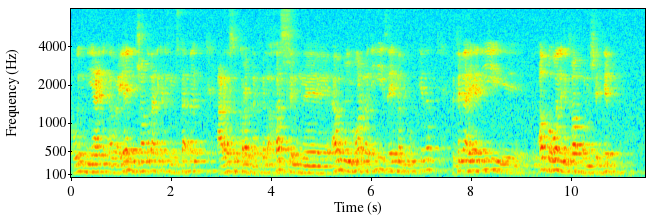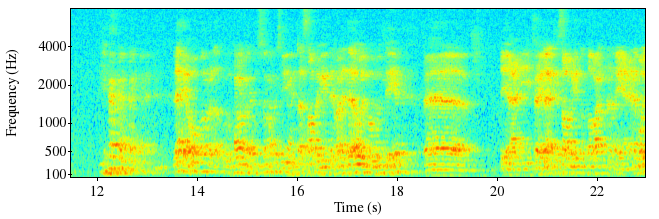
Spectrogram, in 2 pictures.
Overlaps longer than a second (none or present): present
